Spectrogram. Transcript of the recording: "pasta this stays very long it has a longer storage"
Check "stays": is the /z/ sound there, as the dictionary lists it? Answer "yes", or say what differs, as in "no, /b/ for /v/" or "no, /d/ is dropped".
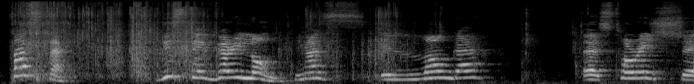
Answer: no, /z/ is dropped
